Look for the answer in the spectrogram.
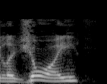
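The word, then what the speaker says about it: LaJoie: And then we'll do Bo Dietl, Chadwick Moore, and NASCAR driver Corey LaJoy in the final 9 o'clock hour. I did say that right, yes.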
